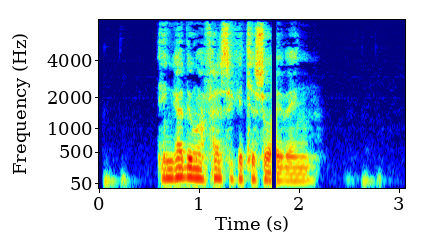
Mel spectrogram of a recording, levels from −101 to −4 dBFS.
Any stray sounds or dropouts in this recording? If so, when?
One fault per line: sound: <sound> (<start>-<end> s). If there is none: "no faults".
sound: dropout (1.7-1.8 s)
